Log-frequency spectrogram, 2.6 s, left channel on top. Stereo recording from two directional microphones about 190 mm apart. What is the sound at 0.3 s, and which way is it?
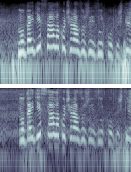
Speech, 10° right (ahead or behind).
